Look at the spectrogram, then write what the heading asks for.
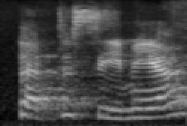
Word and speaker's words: septicemia: How do you pronounce that? Septicemia.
